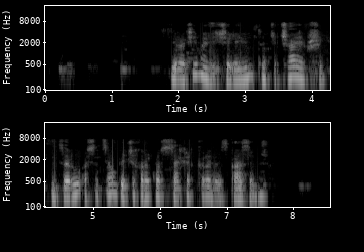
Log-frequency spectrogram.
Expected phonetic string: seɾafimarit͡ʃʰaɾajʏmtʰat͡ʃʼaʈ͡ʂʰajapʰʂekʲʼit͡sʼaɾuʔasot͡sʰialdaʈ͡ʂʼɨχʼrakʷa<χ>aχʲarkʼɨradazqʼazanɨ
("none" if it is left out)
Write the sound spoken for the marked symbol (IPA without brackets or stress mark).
s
